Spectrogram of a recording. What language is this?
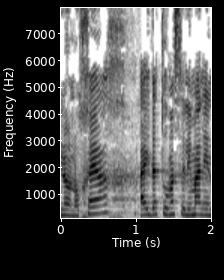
Hebrew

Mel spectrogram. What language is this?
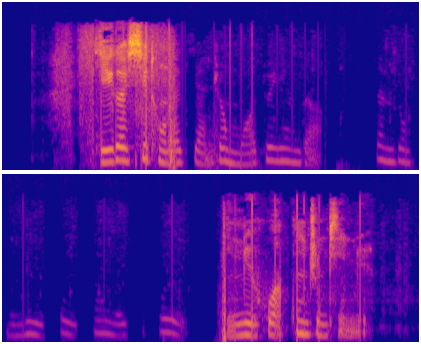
Chinese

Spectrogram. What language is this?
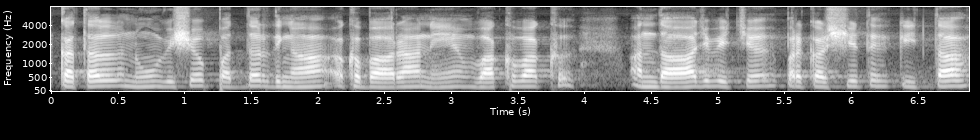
Punjabi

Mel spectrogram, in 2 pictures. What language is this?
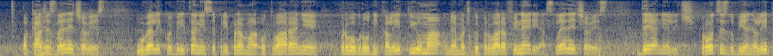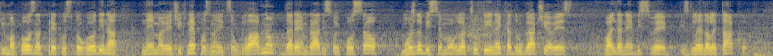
Serbian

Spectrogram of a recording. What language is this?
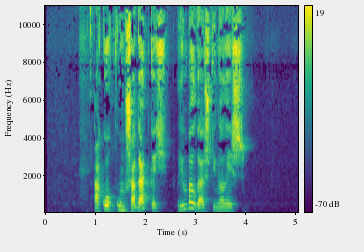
Mari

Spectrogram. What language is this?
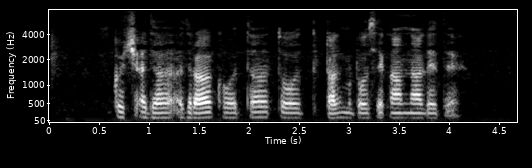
Urdu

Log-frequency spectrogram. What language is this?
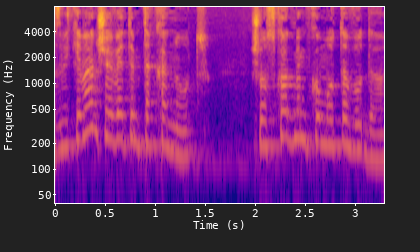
Hebrew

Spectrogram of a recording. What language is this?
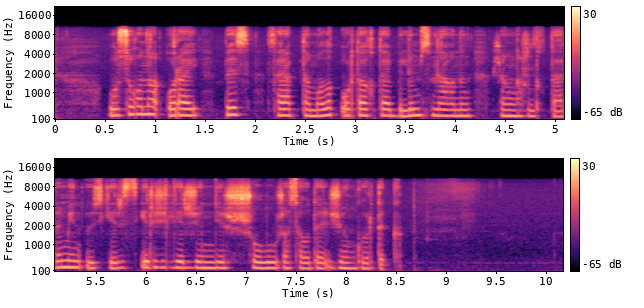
Kazakh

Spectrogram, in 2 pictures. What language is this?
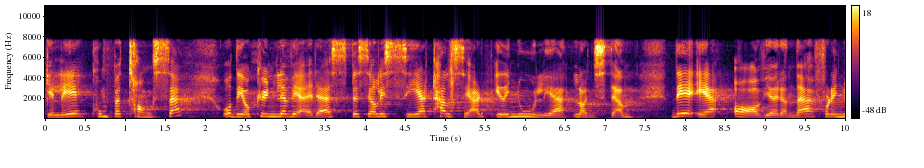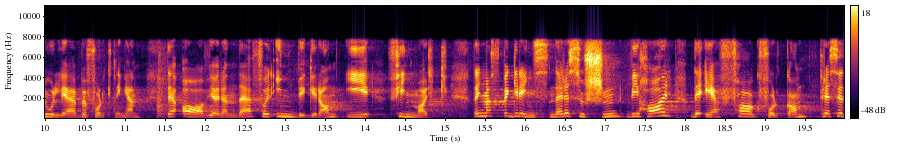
Norwegian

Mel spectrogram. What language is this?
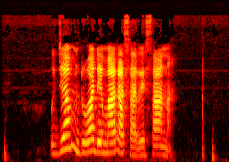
Taita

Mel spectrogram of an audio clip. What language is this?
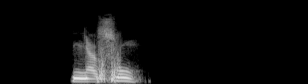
Nawdm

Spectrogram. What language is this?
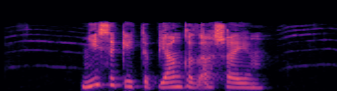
Bashkir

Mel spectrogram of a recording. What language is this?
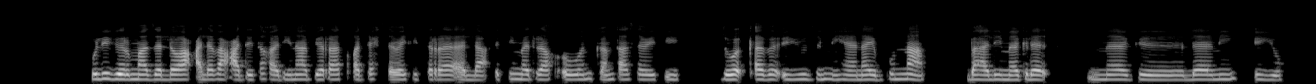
Tigrinya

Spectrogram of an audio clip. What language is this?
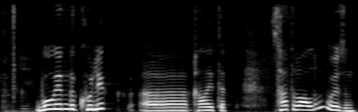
Kazakh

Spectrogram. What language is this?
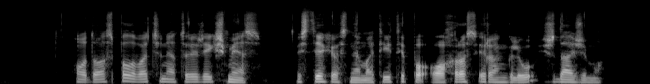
Lithuanian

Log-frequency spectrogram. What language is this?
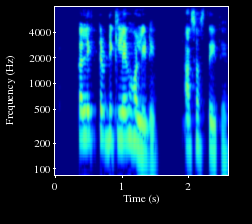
Marathi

